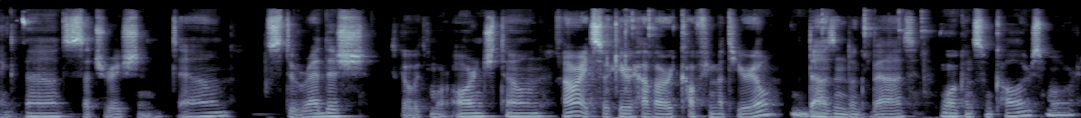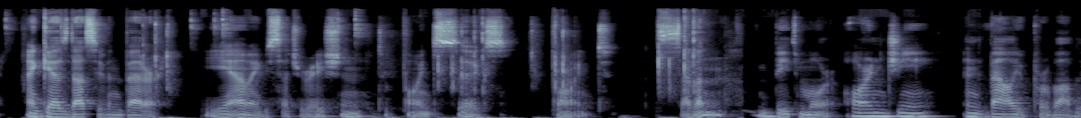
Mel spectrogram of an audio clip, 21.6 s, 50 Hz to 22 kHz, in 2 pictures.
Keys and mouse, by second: 6.2 ctrl+b, 9.0 middle click, 12.4 ctrl+b, 13.0 click.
